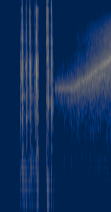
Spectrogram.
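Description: Sound effects of a TV station logo animation: a quick run of computer-style clicks in two groups, then a whoosh that rises steadily in pitch.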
